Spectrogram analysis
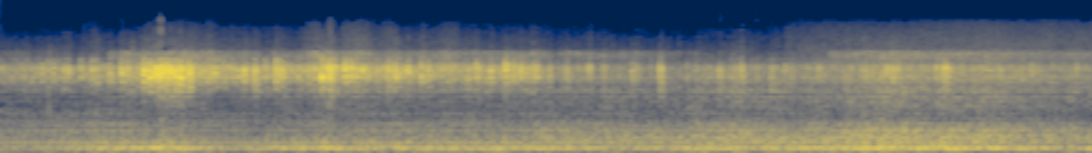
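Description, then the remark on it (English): The aircraft's own engines drone steadily in flight, a constant deep rumble with a hissing edge that holds at the same fairly loud level throughout, with no voices. “Suddenly, there was nothing but the sound of our own engines.”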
